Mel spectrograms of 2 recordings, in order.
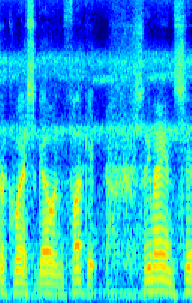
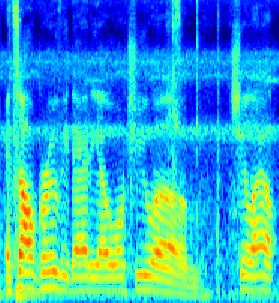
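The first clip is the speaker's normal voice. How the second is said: southern hippie slang; 3 semitones higher than usual. Shown as a demonstration. Stoner demoing hippie slang, Southern twang. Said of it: "southern hippie redneck slang sound".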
